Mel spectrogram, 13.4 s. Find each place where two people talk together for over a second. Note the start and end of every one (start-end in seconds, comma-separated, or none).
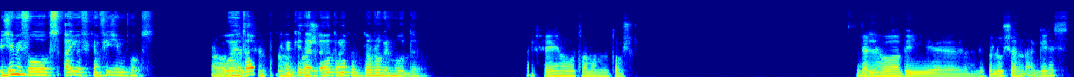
2.8-4.0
